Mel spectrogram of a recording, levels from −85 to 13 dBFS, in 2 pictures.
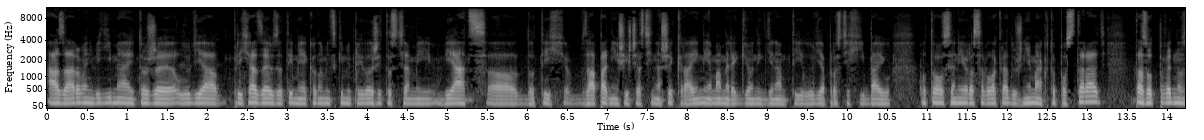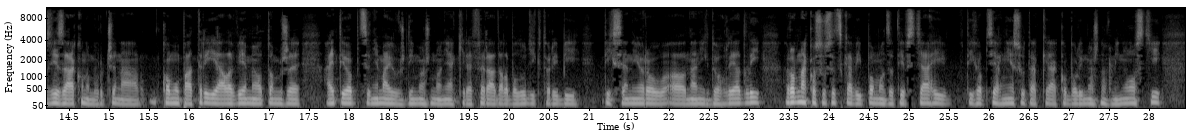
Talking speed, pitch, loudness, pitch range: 175 wpm, 110 Hz, -27 LUFS, 100-115 Hz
